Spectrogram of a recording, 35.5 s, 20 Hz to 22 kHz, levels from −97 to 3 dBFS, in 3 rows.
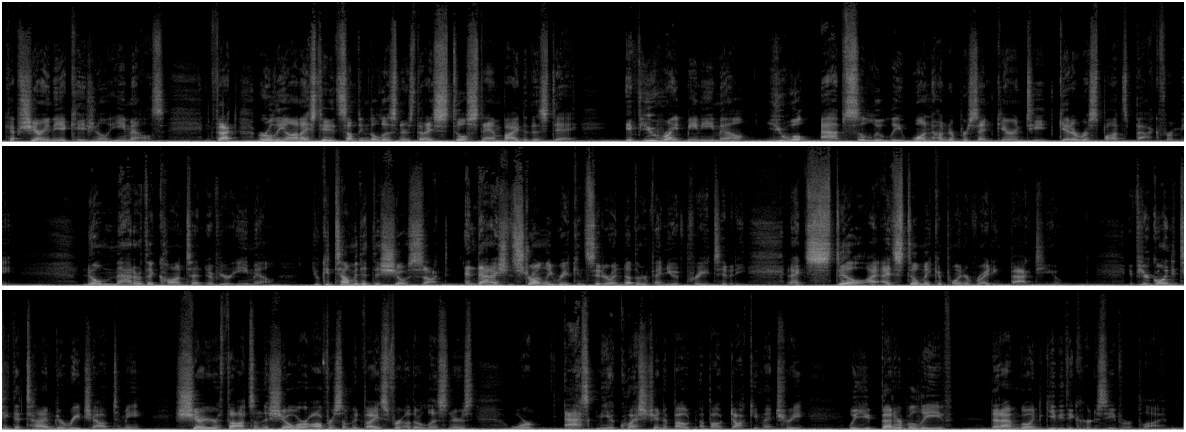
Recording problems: low rumble; loud; throughout; 3 dB below the speech

